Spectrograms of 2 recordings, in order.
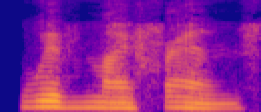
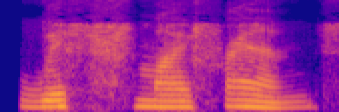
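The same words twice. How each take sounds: First: The th in 'with' is voiced. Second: The th in 'with' is voiceless. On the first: "people using that voiced sound" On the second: "I tend to use the unvoiced th"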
